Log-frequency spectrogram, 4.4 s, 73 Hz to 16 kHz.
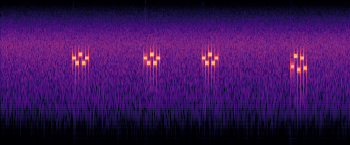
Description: Five-tone selective call (EEA), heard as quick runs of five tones, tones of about 40 ms. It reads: 96669 96669 96669 40293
